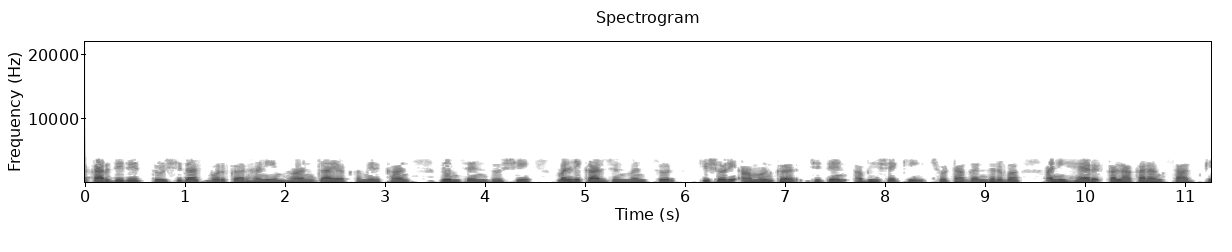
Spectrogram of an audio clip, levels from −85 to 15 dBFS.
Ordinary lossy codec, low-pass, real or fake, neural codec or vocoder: none; 3.6 kHz; real; none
